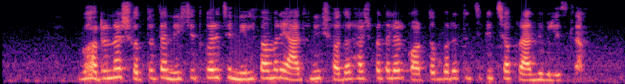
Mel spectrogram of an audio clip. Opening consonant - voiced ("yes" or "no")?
yes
